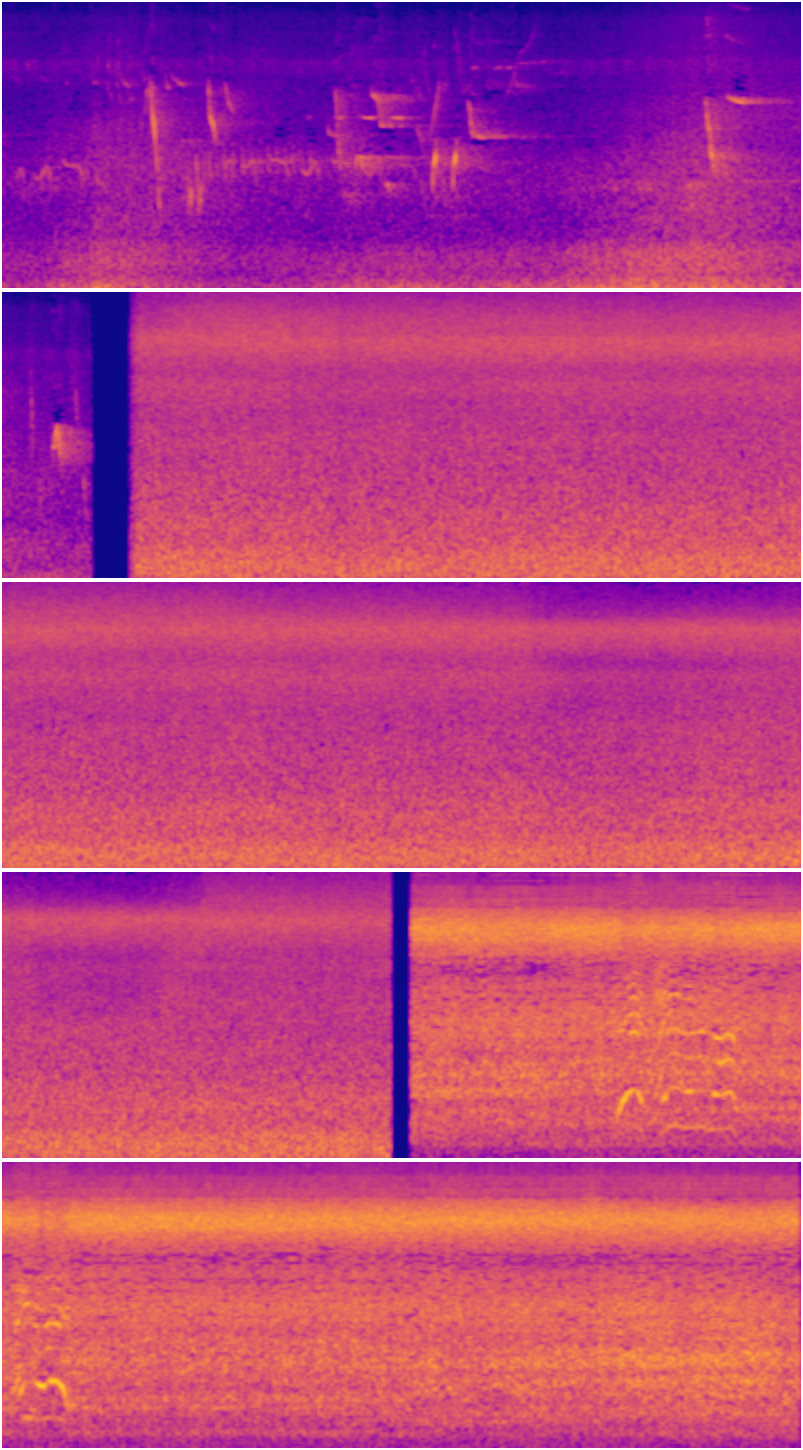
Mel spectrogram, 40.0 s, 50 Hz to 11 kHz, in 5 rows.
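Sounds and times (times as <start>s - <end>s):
bird chirps: 0.2s - 5.4s, 7.0s - 8.9s
steady rushing noise: 9.3s - 39.9s.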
